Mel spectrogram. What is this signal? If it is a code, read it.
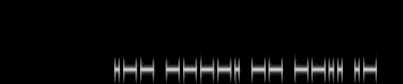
Morse code, heard as a keyed tone, about 28 wpm, 700 Hz. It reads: W9MZA
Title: USA Call Signs - 5 Characters - Repeated 2x - 28wpm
